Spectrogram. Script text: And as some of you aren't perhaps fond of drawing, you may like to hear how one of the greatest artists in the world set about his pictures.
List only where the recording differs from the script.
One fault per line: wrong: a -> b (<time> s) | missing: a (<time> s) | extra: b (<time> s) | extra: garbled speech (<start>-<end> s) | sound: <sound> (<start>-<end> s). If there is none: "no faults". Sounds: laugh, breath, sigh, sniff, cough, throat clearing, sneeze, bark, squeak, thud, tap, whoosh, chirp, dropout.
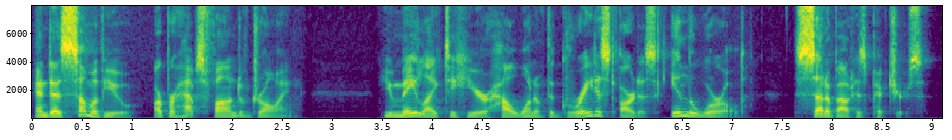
wrong: aren't -> are (1.2 s)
